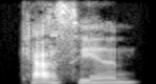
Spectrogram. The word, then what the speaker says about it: Cassian: Cassian. Cassian.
